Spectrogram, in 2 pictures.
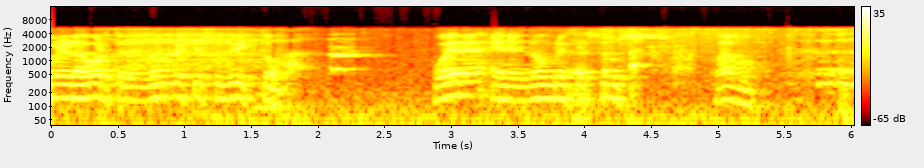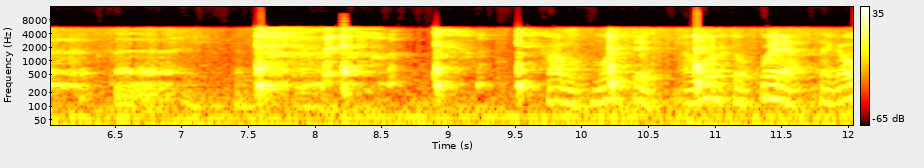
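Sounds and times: woman retching and gagging: 4.3s - 4.8s, 5.6s - 10.3s.

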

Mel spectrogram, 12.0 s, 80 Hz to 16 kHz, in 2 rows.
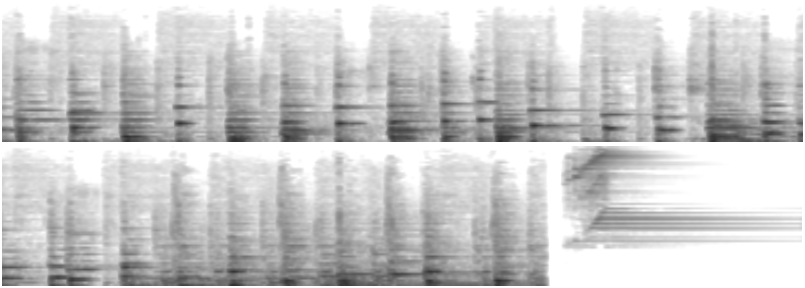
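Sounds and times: music: 0.0s - 11.5s
sparkle chime: 10.2s - 12.0s.

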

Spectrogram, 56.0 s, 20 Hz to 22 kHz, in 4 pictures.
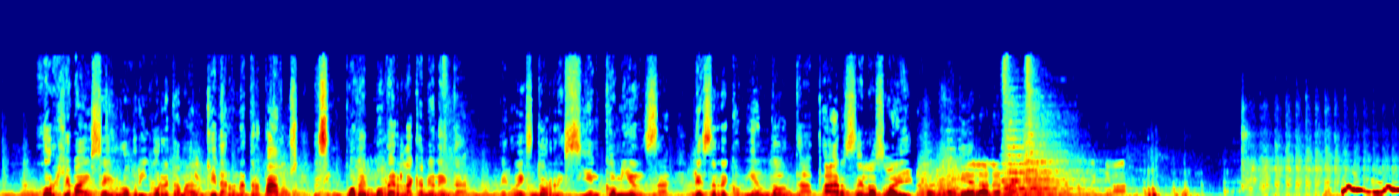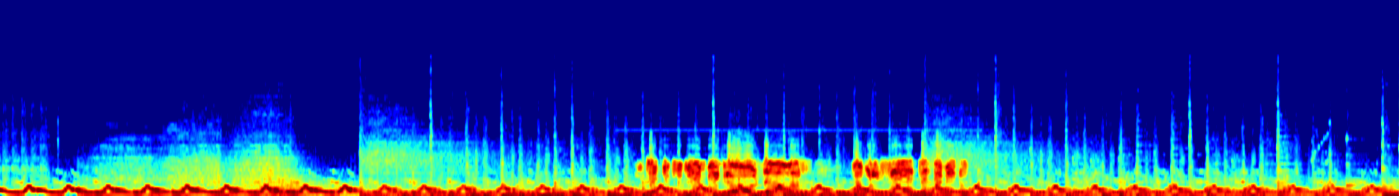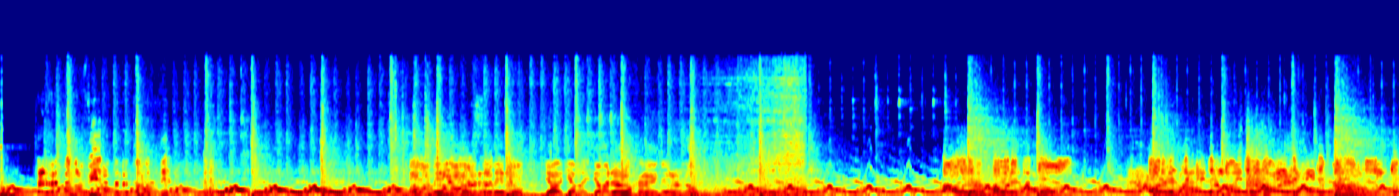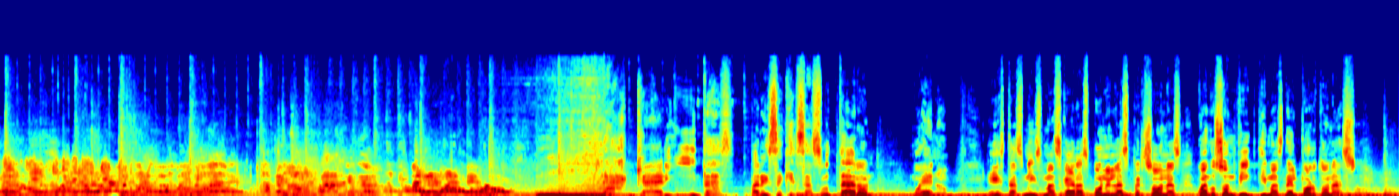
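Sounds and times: electronic alarm siren yelping: 12.7s - 33.2s, 34.8s - 44.5s, 45.4s - 47.4s.

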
